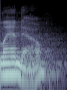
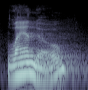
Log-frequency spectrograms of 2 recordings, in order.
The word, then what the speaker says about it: landau: properly here okay so I gave you the main main pronunciation of Landau there's also Landau and Lando Landau can I have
